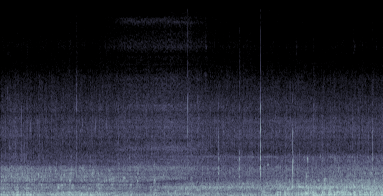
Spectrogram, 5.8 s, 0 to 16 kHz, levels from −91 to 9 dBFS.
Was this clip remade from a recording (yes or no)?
yes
